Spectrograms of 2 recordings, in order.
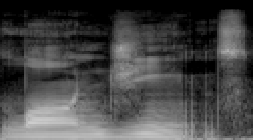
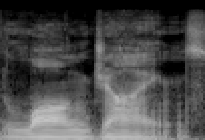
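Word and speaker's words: Longines: on bird the show the long jeans is pronounced long jeans not yeah long giant's yeah I know my god I know I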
